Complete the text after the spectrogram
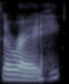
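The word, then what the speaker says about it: Cirie: How do you pronounce the name? I don't want to say it wrong. Saray. – Saray, yes.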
